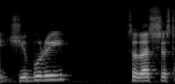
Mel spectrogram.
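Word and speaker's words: Ghibli: Um, I really like Gibbery movies or some people pronounce it Gibbly films. I know that's how we pronounce it in America, but I did look it up. In Japan, they say Jiuri, so that's just how I've been saying it.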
